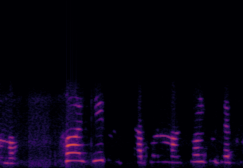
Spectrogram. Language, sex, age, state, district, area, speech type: Odia, female, 18-30, Odisha, Sundergarh, urban, conversation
